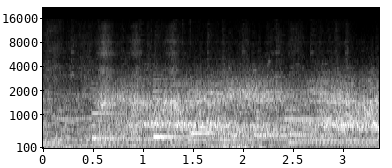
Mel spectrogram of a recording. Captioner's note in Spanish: Gritos en alemán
